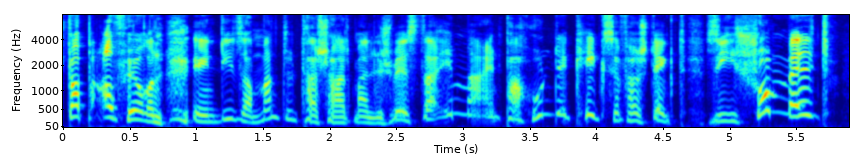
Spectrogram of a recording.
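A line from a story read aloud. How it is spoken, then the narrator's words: Sudden cry. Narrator (German): Sofort schrie die Linke auf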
